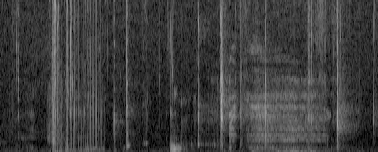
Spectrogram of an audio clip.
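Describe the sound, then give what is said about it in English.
Quiet mouth sounds of someone taking a sip from a drink, with small wet clicks, a soft slurp and a swallow, then light breathing. No one speaks. “I have to take a sip, excuse me.”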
